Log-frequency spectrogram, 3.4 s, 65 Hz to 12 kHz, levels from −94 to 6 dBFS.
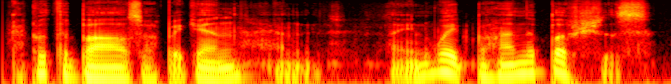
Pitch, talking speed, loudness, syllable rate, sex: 105 Hz, 230 wpm, -19 LUFS, 5.4 syllables/s, male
